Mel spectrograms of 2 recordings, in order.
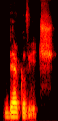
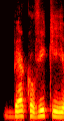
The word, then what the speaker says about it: Bercovici: it to be pronounced Berkoviki or Berkovici, something like that. That CI in Romanian, same as in Italian, is their way of representing the CH sound.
